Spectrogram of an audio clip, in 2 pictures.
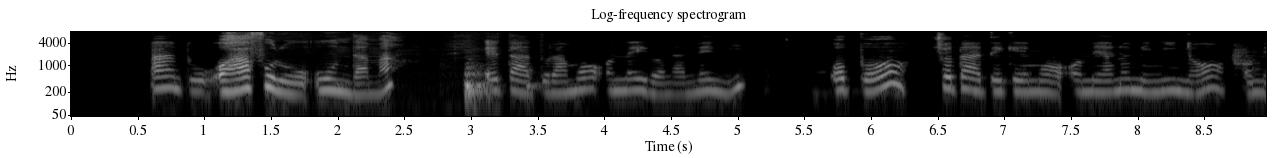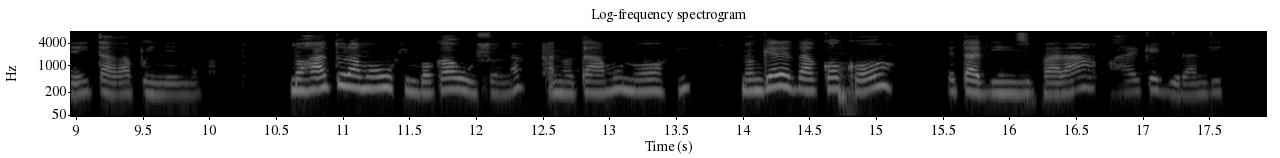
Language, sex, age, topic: Oshiwambo, female, 25-35, agriculture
